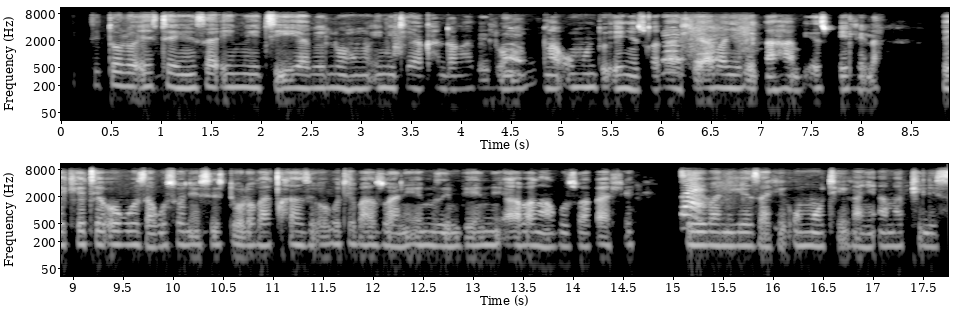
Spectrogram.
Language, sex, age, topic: North Ndebele, female, 18-24, health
